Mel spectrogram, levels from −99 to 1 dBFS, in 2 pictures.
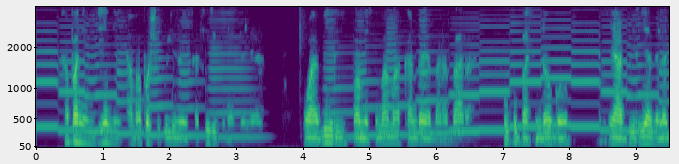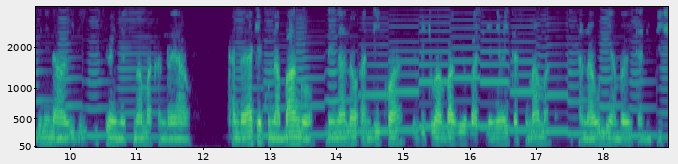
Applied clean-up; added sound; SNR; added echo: none; Wind instrument, woodwind instrument; 13 dB; none.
